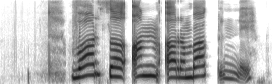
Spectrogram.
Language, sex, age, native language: Icelandic, male, 8, Icelandic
